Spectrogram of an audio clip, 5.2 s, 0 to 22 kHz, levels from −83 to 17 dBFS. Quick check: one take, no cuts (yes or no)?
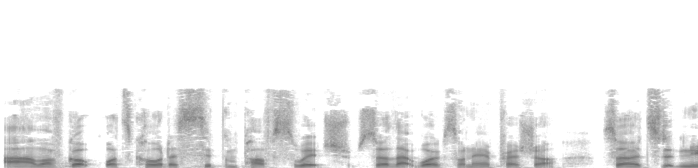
yes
